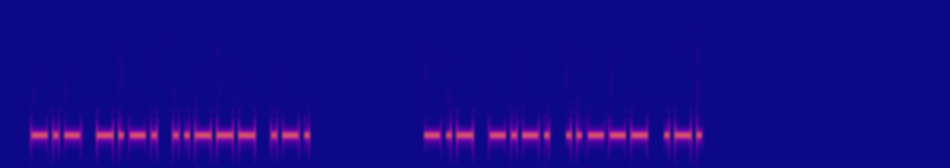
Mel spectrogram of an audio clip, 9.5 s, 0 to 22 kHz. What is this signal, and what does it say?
Morse code, heard as a keyed tone, about 22 wpm, 700 Hz. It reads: KC2R KC2R
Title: USA Call Signs - 4 Characters - Repeated 2x - 22wpm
